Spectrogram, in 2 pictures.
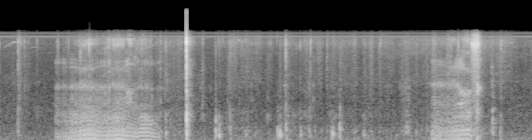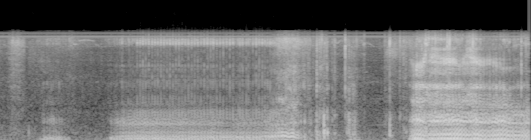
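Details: Small pet dog of uncertain breed, possibly Maltese or Shih Tzu, named Snoopy, indoors: low rumbling growls come in bursts with short pauses, a louder stretch near the end, and scattered clicks and handling noise.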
